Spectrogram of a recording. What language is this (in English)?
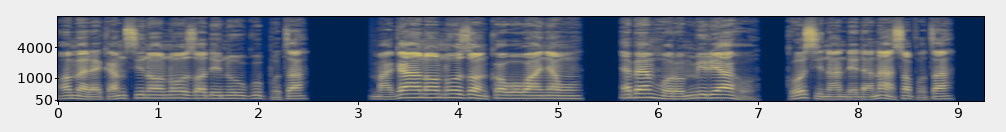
Igbo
